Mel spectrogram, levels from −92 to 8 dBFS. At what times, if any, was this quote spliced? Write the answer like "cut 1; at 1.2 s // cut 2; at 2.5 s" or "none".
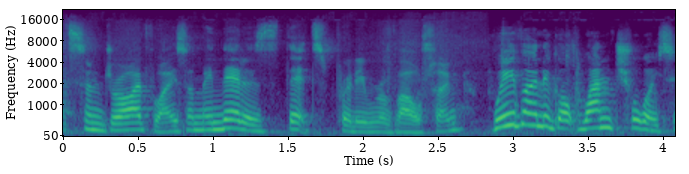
cut 1; at 2.7 s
